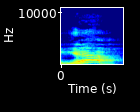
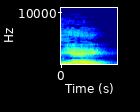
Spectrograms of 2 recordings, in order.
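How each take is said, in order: First: The word is said like 'yeah', rhyming with 'air'. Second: The word is said like 'yay', rhyming with 'day'. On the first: The speaker calls it right. "That's how you pronounce that" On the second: The speaker calls it wrong. "People think it's yea"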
